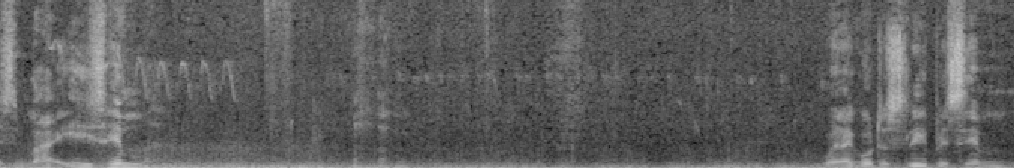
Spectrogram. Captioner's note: Mooji laughs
